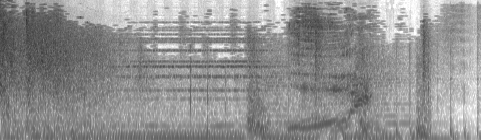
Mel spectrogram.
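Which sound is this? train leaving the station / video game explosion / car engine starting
video game explosion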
